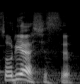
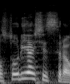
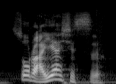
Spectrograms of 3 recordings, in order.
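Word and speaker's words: psoriasis: 말씀드리지만 얘가 좀 어려워요 건선이 영어로 소리아 이게 또 피는 무음이에요 그래서 소리아 이스라 부르는데 저기 유럽적 학회를가 보면은 외국 의사들은 다 소라이 아시스 이렇게 부르더라고요 발음도 다 제각각이고 하여튼 좀 어려우네요 자 그래서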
